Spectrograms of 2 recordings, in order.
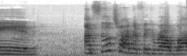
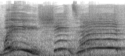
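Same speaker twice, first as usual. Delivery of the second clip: very high and very slow "wait, she did"; shocked disbelief; 13 semitones higher, much slower than usual. Retold or imitated. Viewer hearing the doctor's condolences, high and drawn out. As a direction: stretch it out in stunned disbelief. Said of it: "And I was like".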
